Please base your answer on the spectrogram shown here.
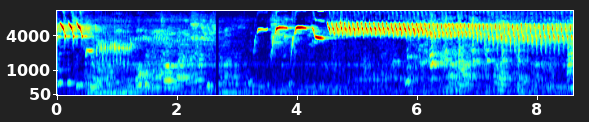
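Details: Canary song used as a tutor recording for training other canaries: mixed whistles and chirps that settle into a long, fast, even high trill, over faint low background noise.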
